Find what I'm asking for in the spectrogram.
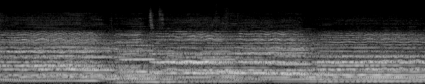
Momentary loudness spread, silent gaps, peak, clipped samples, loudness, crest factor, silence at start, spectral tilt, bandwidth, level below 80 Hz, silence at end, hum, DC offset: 3 LU; none; -6 dBFS; under 0.1%; -19 LUFS; 14 dB; 0 s; -5.5 dB/octave; 14.5 kHz; -58 dBFS; 0 s; none; under 0.1%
